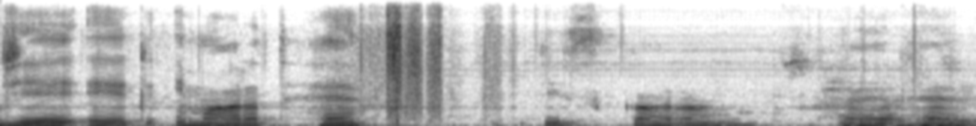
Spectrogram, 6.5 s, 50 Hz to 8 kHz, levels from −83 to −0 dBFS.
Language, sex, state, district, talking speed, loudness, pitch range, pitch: Hindi, male, Delhi, New Delhi, 75 wpm, -22 LUFS, 135-145 Hz, 140 Hz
